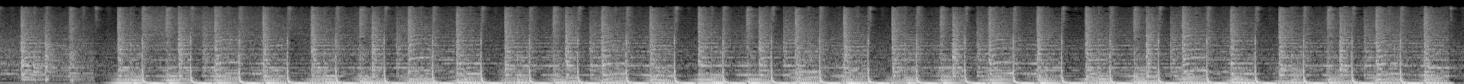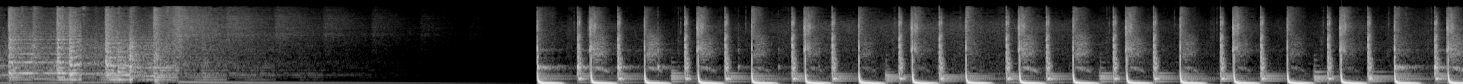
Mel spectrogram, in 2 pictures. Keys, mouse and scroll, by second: 1.7 shift+d, 4.5 p, 9.1 Tab, 11.0 click, 12.3 click, 12.5 click, 16.9 middle click, 18.0 middle click, 19.7 middle click, 22.0 click, 22.9 click, 23.4 click, 23.8 click, 24.2 click, 24.6 click, 25.0 click, 26.3 click, 26.9 click, 28.3 click, 29.0 click.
